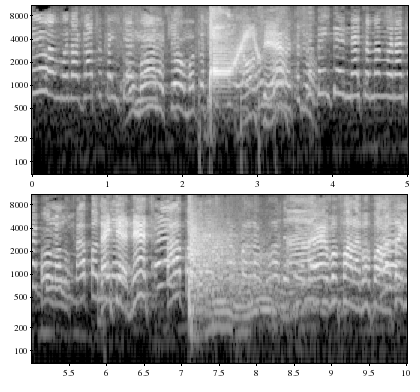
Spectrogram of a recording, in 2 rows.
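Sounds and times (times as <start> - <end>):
excited voices squealing: 2.4 - 3.3.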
